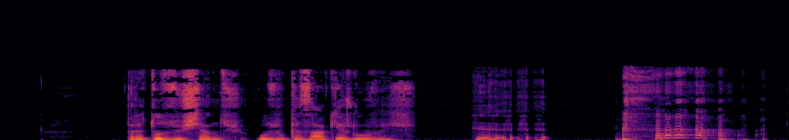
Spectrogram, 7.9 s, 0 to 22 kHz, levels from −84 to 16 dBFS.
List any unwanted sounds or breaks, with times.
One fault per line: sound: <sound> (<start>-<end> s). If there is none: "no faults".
sound: laugh (4.7-5.5 s)
sound: laugh (6.2-7.7 s)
